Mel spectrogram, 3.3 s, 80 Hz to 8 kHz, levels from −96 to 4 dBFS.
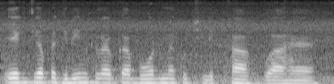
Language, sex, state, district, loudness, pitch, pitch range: Hindi, male, Jharkhand, Ranchi, -14 LUFS, 140 Hz, 120-150 Hz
